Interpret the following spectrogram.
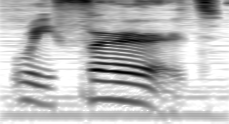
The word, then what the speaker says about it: referred: Aunque haya doble r en el verbo, recuerda que ese sonido no existe en inglés y deberás pronunciarlo como una ral del inglés, referred.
